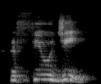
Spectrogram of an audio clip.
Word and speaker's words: refugee: stress on it so the example refugee three syllable word refu g and the stress falls on the last syllable g because uh your word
